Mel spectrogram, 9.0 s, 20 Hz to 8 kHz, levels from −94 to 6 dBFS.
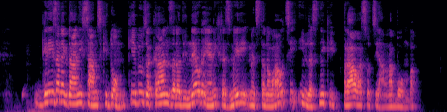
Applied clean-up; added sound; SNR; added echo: none; none; none; none.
